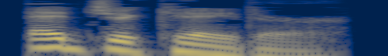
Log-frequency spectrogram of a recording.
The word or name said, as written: educator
